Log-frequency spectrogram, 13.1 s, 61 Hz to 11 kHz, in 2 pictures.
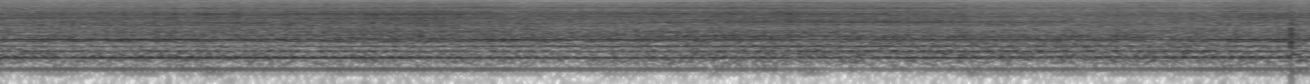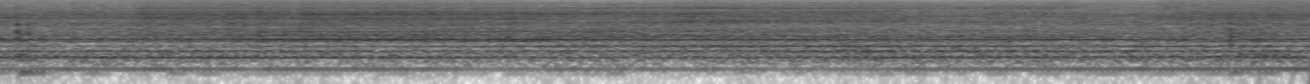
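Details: WEN PL1326 15-amp 13-inch spiral benchtop thickness planer after repair of damage from misuse, feeding a small board: steady even cutter whine with constant hum, no knocks or chatter; cutting cleanly again.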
